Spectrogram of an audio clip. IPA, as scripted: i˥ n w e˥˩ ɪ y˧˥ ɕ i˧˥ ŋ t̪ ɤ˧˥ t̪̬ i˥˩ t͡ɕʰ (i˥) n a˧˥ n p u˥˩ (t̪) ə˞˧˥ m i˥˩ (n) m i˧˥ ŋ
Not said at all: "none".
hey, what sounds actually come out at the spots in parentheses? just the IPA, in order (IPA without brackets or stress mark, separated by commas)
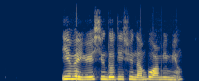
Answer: y˥, none, ŋ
